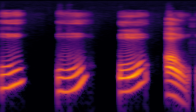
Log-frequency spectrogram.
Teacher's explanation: उ ओ औ वृत्त मुखी मतलब जिनके उच्चारण में होठ गोल हो जाते हैं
